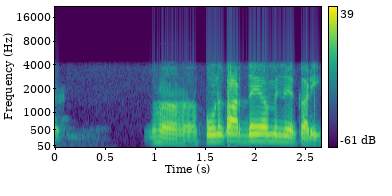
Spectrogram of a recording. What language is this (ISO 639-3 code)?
pan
